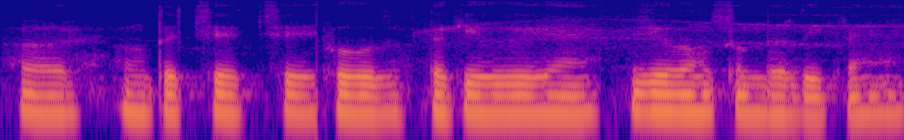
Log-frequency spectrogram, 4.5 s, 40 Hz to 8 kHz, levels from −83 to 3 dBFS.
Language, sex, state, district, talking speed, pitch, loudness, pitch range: Chhattisgarhi, male, Chhattisgarh, Bilaspur, 170 wpm, 110 Hz, -30 LUFS, 110-115 Hz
